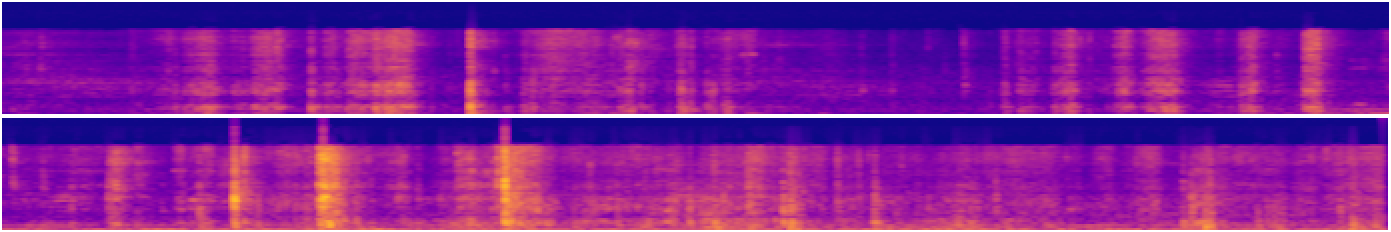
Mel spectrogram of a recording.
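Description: Cardboard case being handled and opened: scraping and scratching on cardboard, with scattered clicks and several sharp knocks about six to seven seconds in. A low rumble joins about halfway, as the box is shifted.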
